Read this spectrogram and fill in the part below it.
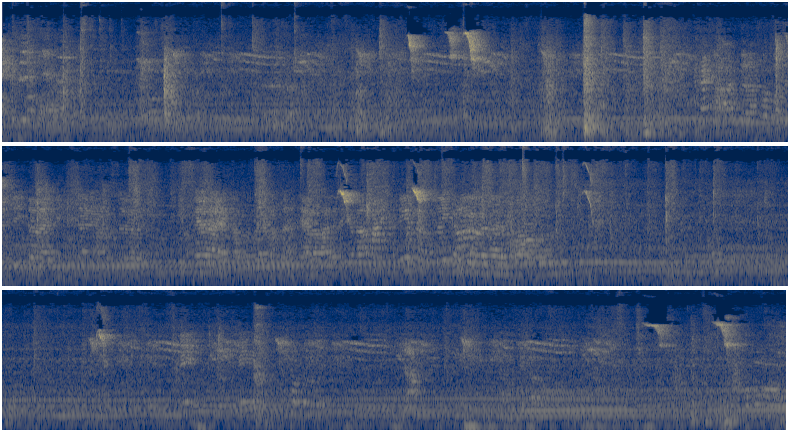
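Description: Water splashes and sloshes as an otter rolls and swims in a shallow tub.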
